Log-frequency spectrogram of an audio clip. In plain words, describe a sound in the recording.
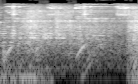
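Water splashes loudly as a large shark bursts out of the sea.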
